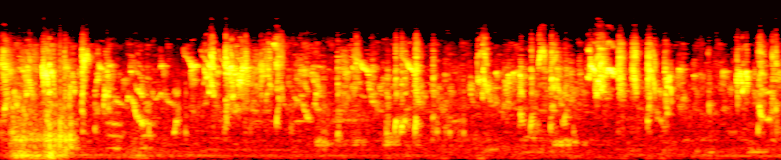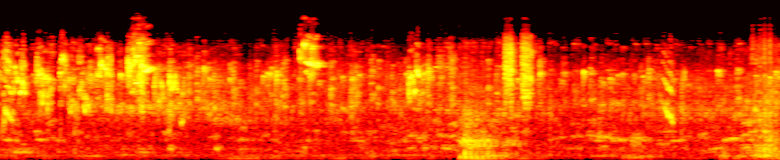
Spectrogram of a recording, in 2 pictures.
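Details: Budgerigars in breeding season chatter continuously with warbling, scratchy chirps and occasional sharp squawks.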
